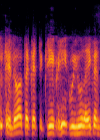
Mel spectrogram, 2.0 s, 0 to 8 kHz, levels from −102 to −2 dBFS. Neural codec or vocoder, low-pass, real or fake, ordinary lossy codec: codec, 16 kHz, 2 kbps, X-Codec, WavLM features, trained on Multilingual LibriSpeech; 7.2 kHz; fake; AAC, 32 kbps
